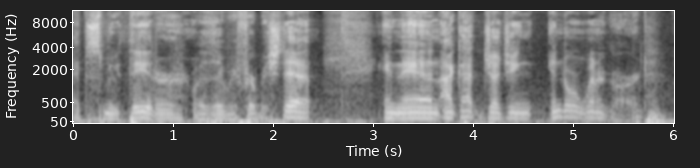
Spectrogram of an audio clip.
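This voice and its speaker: Speaking at a moderate pace, a man talks with an Appalachian accent. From West Virginia, Logan. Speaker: band director. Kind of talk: podcast interview.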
